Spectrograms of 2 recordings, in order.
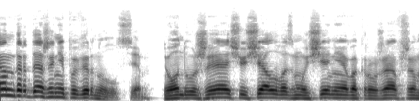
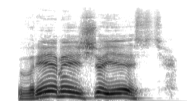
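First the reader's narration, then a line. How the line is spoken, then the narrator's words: Grim. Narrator (Russian): мрачно произнес мастер воздуха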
